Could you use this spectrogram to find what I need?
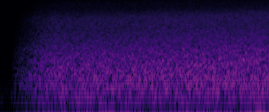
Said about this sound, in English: If there's a symbol of the ocean's raw power, it's the crashing wave.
